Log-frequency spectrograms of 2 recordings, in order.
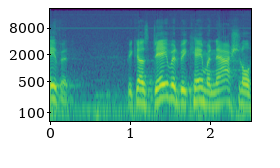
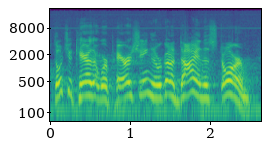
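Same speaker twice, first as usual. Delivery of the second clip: panicked disciples; 6 semitones higher than usual. Retold or imitated.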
